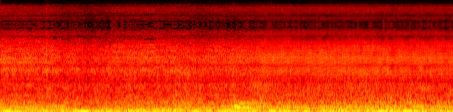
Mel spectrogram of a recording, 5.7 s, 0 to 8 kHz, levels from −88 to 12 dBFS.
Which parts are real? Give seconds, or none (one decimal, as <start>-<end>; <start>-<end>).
0.0-3.2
